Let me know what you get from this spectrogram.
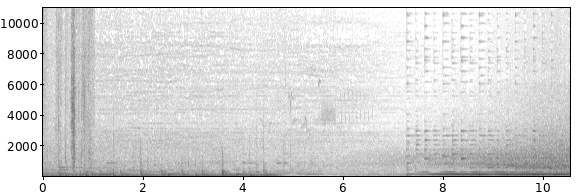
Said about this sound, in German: fährt den Wagen in einen Lagerschuppen.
